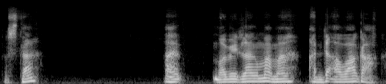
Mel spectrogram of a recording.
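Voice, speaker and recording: A man's voice: mid-range voice, fairly even intonation, unhurried, no room sound, lightly acted. An actor playing a folksy village councilman in an Ilocano radio comedy drama, with an Ilocano accent. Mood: polite. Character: village councilman, folksy adult man chatting with townsfolk.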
